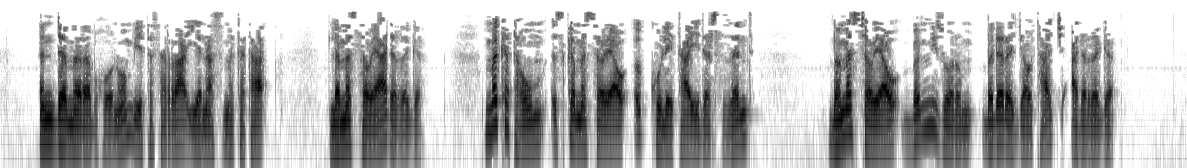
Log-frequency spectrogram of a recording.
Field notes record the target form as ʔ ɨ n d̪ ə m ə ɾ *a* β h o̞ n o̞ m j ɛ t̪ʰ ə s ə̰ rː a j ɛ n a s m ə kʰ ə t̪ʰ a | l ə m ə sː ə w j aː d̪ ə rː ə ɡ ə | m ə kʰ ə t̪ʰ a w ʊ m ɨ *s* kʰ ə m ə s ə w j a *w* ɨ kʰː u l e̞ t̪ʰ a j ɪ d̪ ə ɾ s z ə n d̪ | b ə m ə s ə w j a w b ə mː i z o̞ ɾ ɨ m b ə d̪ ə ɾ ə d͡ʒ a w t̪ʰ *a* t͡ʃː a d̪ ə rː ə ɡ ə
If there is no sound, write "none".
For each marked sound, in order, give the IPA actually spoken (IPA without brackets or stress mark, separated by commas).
ə, s, w, a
